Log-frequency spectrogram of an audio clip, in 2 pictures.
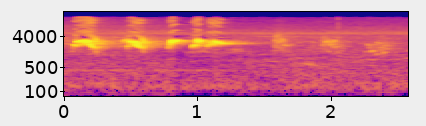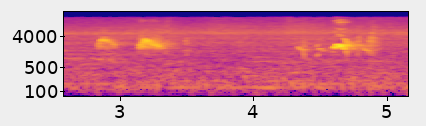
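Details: A red-whiskered bulbul gives its bell-voiced song. Four quick, ringing whistled notes open the phrase, then softer spaced chirps follow, and a final bright note comes near the end.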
